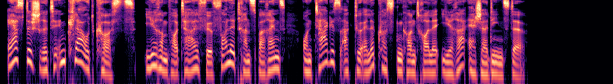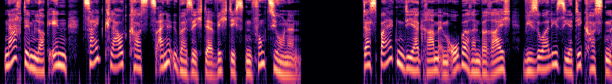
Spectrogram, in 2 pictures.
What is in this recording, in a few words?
eLearning; Cloud-Costs; Telekom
